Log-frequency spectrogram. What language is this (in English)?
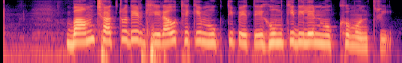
Bangla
